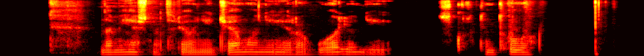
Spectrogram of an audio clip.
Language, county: Lithuanian, Kaunas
